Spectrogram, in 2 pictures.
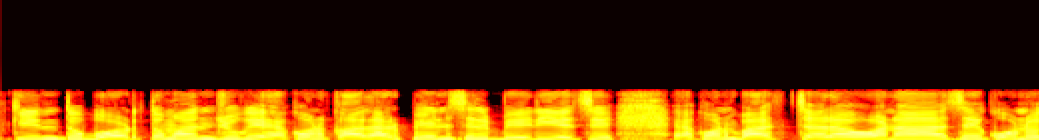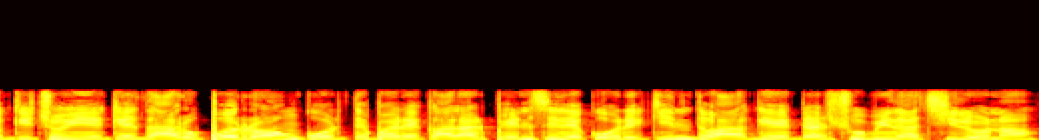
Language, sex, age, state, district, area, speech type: Bengali, female, 18-30, West Bengal, Purba Medinipur, rural, spontaneous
